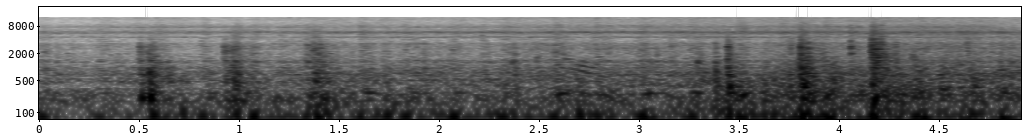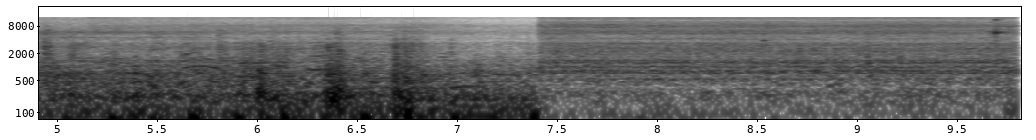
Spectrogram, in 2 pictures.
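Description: Steam train on the Vallée de l'Ouche railway, a steady chuffing and hissing run with rhythmic clanking beats that drops to a quieter, even rumble near the end.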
